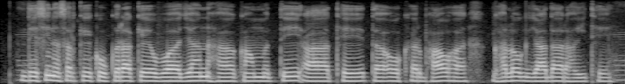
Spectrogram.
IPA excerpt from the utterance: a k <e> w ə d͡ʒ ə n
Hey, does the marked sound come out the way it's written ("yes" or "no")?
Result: yes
